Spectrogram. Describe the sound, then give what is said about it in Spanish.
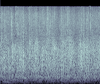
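Applause from a church audience: a dense, even patter of many hands clapping at full strength for about two seconds, with no break. “Dale un aplauso, Señor.”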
